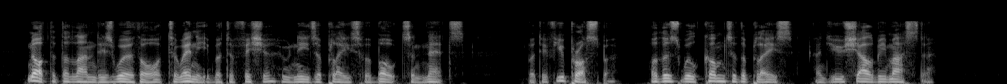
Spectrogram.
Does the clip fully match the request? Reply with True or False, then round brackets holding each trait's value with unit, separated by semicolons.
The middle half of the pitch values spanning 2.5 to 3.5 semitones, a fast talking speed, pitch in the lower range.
True (3.2 semitones; 210 wpm; 120 Hz)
